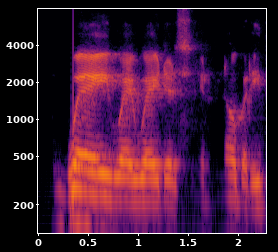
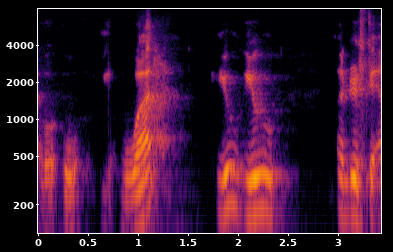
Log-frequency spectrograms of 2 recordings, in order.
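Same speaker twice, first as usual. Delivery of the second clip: retold dumbfounded stammer, rising louder and higher; stammering astonishment; 5 semitones higher, 4 dB louder, slower than usual. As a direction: stumble over the words in mock disbelief. Retells own baffled reaction to the woman.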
